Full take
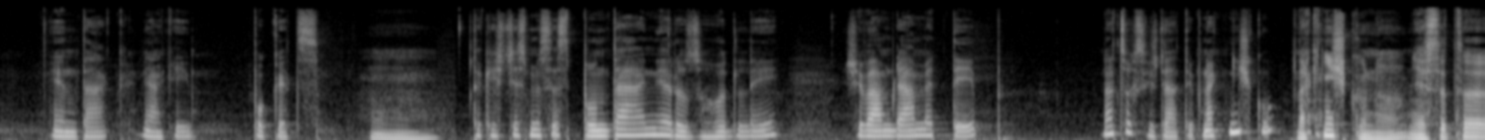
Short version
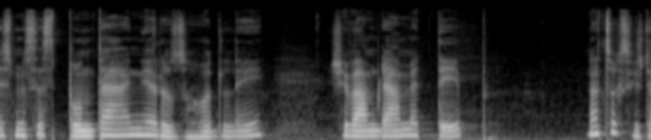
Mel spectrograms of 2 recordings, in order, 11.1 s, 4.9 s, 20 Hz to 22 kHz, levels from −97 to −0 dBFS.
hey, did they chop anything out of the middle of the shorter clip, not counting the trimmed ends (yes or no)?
no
